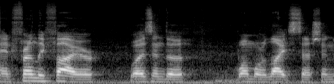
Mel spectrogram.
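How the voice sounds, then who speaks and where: A man talks in a somewhat breathy voice. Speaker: music YouTuber. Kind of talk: casual video commentary. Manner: halting, repeats words.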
